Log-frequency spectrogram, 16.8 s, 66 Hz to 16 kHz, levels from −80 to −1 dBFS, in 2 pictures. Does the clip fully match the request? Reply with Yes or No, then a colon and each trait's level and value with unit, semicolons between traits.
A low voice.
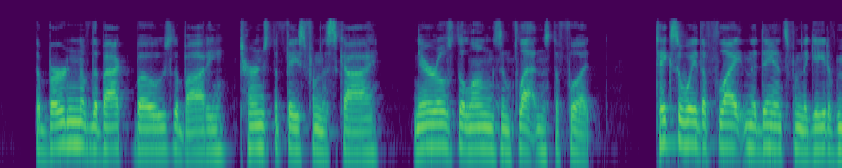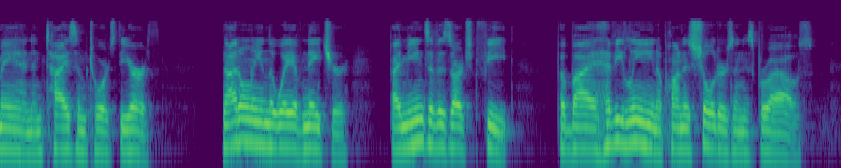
Yes: low, 125 Hz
